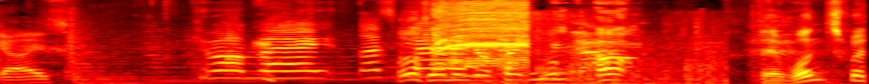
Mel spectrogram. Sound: screams and dies

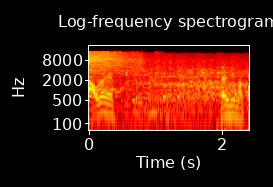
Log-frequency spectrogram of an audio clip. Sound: audience laugh

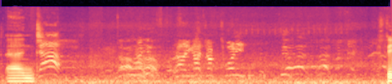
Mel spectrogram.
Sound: players talking and yelling

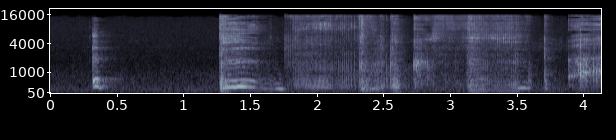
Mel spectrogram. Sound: H2O spits

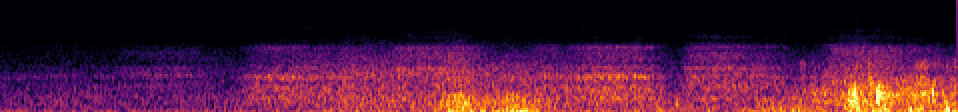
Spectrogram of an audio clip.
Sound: heavy breathing; muffled thunder rumbling continues

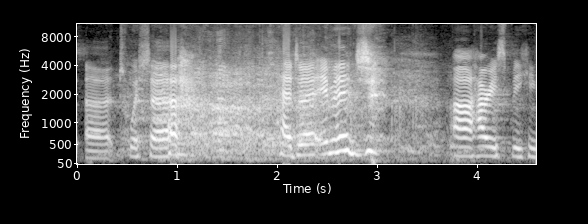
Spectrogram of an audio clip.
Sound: audience laughing

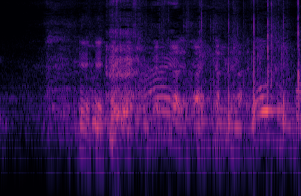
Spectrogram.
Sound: laughing

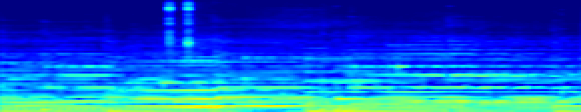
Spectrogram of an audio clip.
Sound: uplifting instrumental music; clicking; uplifting instrumental music

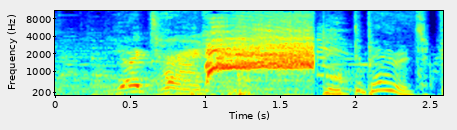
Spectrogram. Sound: mom screams

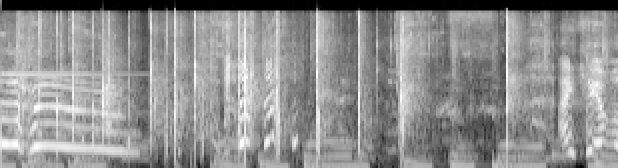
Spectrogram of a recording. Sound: participants clapping

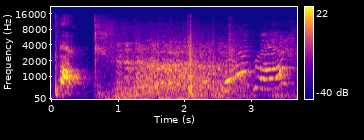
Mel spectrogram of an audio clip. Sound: audience laughs

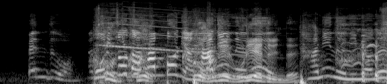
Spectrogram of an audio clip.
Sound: arguing

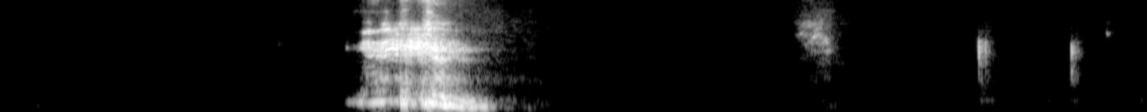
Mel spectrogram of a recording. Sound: clears throat

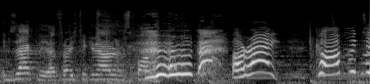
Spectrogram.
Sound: laughs

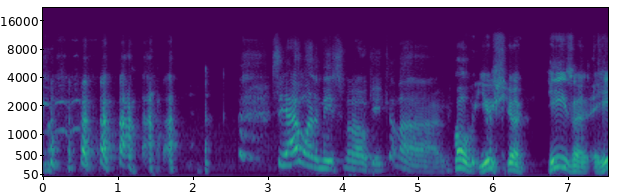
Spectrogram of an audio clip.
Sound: laughing

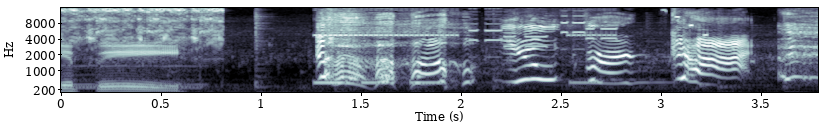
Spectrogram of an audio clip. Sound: sobbing

